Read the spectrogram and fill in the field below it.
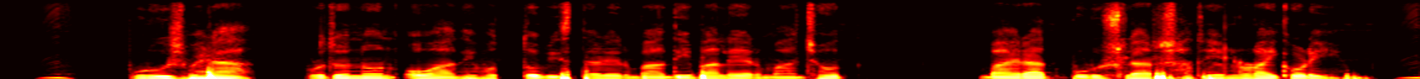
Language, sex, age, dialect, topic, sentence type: Bengali, male, <18, Rajbangshi, agriculture, statement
